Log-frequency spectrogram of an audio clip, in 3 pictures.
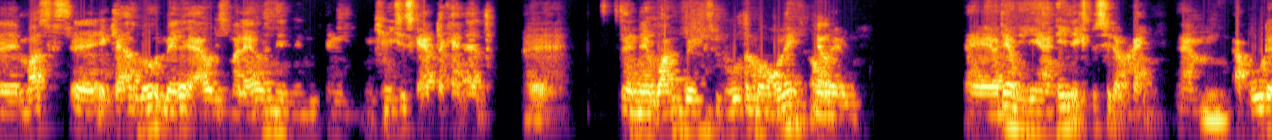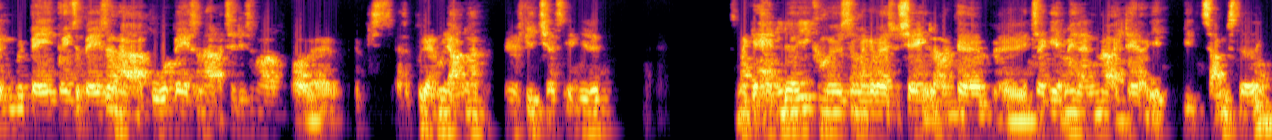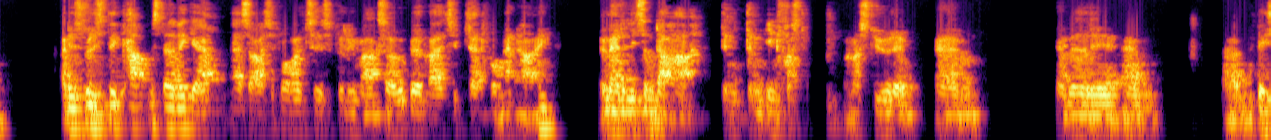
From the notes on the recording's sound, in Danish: Psst, der har været en lille drillenisse på spil, som har skruet på knapperne. Det betyder, at lyden er lidt mere sprød, end vi egentlig gerne ville have den.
